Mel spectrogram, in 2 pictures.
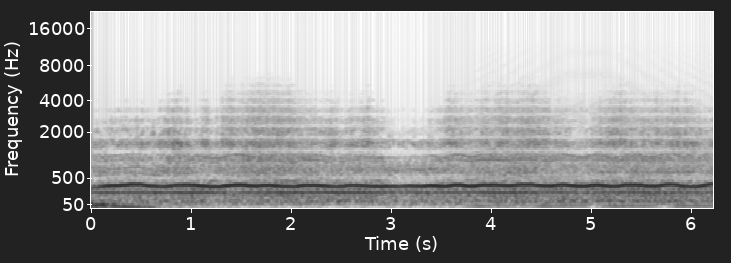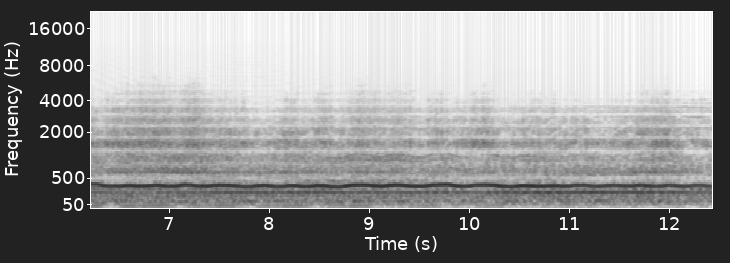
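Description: Cartoon sound effect of a flying robot's mechanical drone: a steady low hum with a stronger whine above it whose pitch wobbles about twice a second.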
